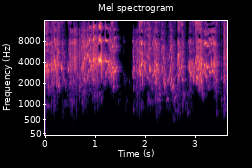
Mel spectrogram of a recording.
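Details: Pet budgies in a happy mood, two bursts of busy, harsh warbling chatter separated by a brief silence.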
